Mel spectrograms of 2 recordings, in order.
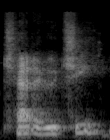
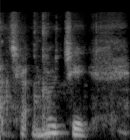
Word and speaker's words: Chattahoochee: Did I say that right, I hope? – Chattahoochee, yeah. – Yeah, Chattahoochee.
